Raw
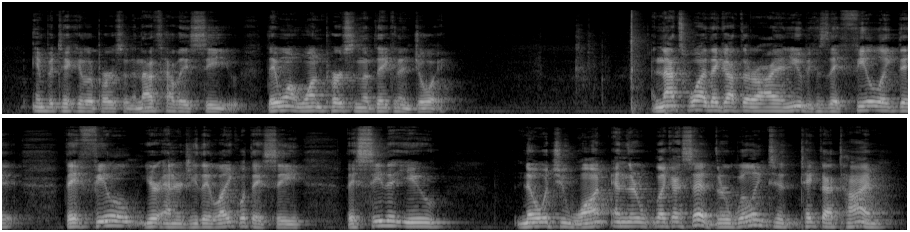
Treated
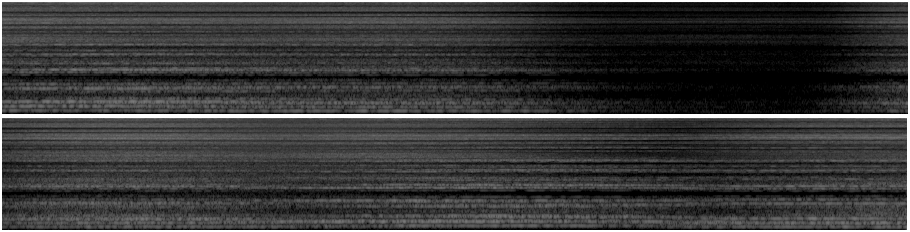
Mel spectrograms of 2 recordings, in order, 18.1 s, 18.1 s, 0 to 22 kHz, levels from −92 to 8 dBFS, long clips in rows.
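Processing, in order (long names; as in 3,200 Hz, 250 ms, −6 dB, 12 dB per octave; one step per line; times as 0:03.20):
samples in bit-reversed order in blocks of 32 samples
extreme stretch with random phases 8.9×, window 0.50 s, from 0:08.61
guitar amp tone stack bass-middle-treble 5-5-5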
